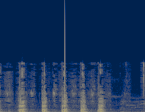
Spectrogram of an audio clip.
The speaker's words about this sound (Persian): مشغول قیچی زدن قالین دستباف زنان آقچه ای است.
